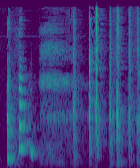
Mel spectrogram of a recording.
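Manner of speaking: airy high giggle; a light unvoiced laugh; breathy laugh. Real, not acted. Reading tarot to viewers, a breathy giggle.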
